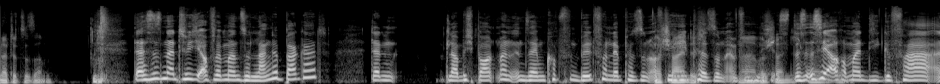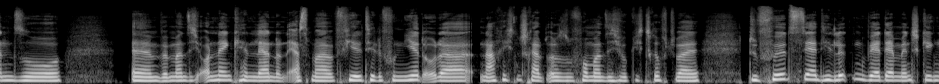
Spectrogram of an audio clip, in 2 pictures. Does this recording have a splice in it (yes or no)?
no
